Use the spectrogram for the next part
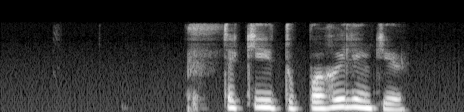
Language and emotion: Russian, neutral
